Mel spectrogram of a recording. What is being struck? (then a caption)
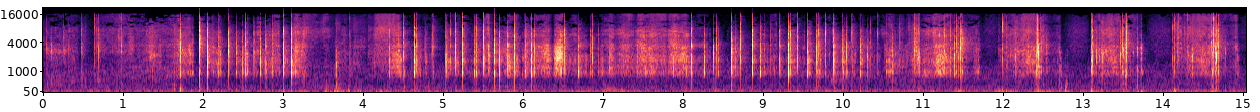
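Plastic headset earcup. Long acrylic nails tap and scratch the smooth, hollow white plastic earcup of an Alienware-style gaming headset. The sound is a dense run of sharp, dry clicks and bright scratching with almost no low end. Each tap dies away almost instantly.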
